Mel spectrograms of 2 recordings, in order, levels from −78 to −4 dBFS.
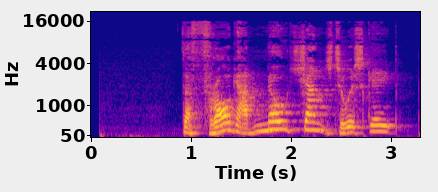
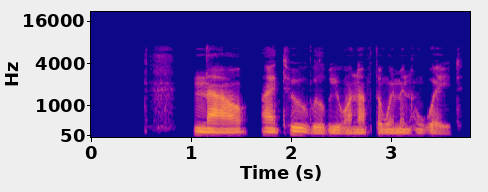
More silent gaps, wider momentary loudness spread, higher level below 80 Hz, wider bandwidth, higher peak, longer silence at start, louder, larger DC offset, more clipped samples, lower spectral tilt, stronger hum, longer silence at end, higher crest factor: second, none vs 0.92-1.01 s; second, 8 LU vs 12 LU; first, -54 dBFS vs -66 dBFS; first, 16.5 kHz vs 7.6 kHz; first, 0 dBFS vs -6 dBFS; first, 0.9 s vs 0.6 s; first, -17 LUFS vs -27 LUFS; neither; neither; about the same, -5 dB/octave vs -5.5 dB/octave; neither; first, 0.25 s vs 0.1 s; about the same, 18 dB vs 22 dB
